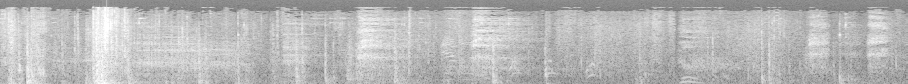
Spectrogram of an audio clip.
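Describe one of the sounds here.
Boots thud on wooden floorboards indoors.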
